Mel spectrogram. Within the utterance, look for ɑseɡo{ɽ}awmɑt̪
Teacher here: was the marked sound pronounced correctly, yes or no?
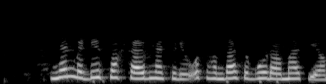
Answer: yes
